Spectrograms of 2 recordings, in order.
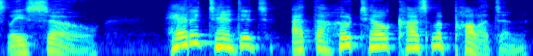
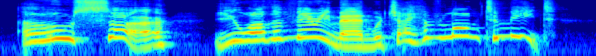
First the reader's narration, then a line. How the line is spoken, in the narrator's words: cried the little fellow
